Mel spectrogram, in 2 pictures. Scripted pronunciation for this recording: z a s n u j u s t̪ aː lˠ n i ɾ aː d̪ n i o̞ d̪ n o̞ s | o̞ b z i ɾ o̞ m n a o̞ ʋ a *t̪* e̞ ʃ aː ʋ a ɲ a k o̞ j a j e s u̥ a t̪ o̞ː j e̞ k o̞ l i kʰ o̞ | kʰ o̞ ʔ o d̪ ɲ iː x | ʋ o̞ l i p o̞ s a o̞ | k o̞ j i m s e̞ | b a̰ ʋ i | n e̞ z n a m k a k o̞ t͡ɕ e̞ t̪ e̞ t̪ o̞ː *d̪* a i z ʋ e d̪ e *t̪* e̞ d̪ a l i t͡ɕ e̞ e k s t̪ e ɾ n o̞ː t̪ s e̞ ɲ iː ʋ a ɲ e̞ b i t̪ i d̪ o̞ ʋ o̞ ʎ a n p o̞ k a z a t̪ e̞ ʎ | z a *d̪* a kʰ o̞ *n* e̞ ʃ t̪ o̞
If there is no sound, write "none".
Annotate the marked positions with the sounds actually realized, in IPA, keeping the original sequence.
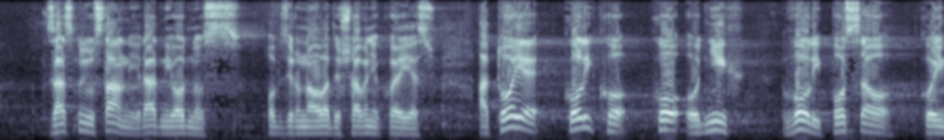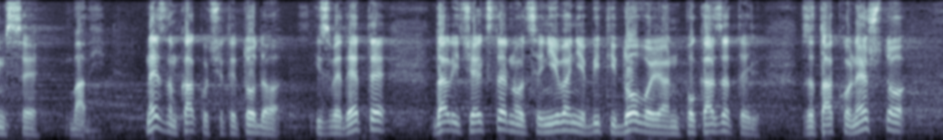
d̪, d̪, t̪, t̪, n

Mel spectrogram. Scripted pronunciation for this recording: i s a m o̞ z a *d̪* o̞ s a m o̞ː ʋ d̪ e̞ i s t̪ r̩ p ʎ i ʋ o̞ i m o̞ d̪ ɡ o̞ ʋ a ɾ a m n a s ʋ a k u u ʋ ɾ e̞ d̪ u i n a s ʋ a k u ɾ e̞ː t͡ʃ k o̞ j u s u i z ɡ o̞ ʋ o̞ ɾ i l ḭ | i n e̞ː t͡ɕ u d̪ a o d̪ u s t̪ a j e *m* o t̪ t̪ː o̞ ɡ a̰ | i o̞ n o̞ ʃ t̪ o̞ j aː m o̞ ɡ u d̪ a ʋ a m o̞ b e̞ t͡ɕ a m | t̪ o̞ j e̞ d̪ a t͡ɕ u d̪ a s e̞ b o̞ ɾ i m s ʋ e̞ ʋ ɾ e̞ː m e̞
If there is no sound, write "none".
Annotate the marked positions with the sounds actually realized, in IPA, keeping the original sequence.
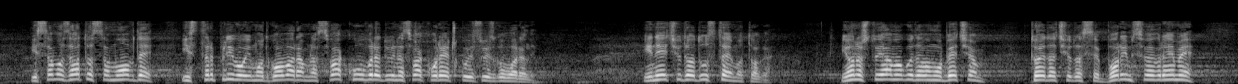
t̪, m

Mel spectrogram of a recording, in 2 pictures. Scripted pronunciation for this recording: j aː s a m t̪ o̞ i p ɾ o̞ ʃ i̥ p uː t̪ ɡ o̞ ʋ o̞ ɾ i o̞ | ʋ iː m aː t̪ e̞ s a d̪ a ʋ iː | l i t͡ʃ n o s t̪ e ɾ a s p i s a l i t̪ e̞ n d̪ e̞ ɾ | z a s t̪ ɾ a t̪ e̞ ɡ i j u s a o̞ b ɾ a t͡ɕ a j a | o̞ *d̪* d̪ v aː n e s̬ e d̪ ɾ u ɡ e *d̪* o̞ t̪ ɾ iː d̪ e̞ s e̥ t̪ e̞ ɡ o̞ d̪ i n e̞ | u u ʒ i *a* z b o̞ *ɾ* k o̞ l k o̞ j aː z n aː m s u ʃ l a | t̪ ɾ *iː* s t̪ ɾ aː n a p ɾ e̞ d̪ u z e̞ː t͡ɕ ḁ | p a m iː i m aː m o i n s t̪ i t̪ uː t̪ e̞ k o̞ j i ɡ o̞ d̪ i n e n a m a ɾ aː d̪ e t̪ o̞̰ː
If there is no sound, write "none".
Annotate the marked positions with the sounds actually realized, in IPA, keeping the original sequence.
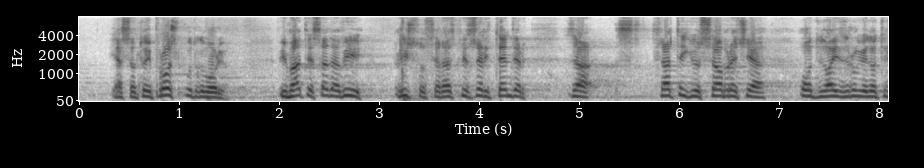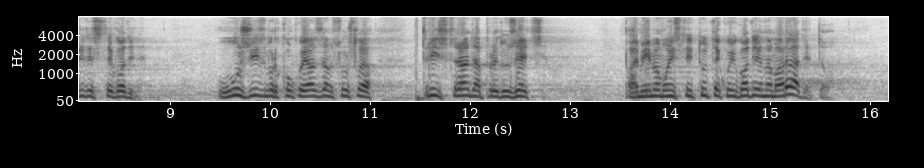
d̪, d̪, i, ɾ, iː

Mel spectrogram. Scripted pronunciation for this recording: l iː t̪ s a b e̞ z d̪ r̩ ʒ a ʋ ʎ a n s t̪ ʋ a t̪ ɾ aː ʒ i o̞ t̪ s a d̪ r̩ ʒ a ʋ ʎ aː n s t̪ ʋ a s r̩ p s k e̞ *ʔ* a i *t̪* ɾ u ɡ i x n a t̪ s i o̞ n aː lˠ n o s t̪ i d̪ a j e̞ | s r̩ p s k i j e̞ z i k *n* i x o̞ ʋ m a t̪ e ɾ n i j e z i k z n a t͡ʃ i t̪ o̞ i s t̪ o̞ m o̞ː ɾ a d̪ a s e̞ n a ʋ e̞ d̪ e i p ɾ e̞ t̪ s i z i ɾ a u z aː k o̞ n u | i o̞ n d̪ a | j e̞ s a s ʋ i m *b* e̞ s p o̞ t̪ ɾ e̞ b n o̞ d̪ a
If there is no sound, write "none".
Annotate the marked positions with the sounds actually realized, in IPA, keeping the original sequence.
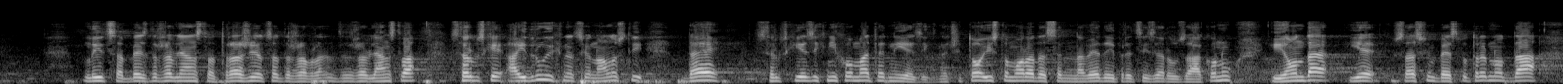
ʔ, d̪, ɲ, b

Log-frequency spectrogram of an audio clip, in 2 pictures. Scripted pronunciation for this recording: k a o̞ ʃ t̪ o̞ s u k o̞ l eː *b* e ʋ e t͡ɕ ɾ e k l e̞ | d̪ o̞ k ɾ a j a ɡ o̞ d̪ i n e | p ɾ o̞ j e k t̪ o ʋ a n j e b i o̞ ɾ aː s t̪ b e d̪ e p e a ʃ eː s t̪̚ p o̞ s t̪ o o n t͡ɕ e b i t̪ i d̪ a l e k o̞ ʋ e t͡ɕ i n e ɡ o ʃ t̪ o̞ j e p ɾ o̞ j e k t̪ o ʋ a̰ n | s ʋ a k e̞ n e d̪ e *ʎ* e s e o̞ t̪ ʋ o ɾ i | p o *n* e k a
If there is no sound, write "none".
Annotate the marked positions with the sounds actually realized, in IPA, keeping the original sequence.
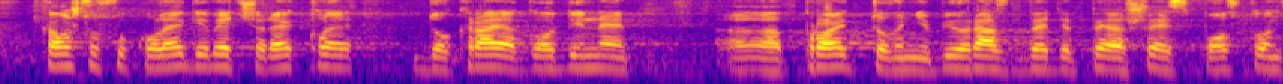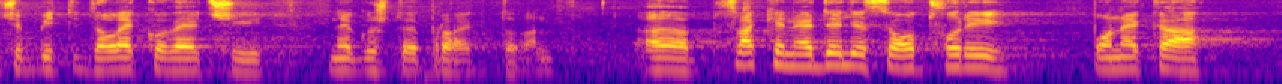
ɡ, ʎ, n

